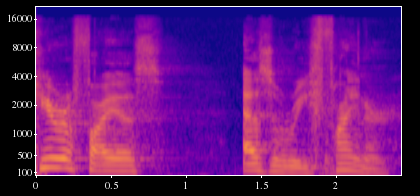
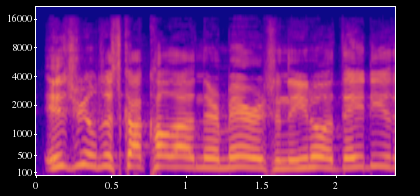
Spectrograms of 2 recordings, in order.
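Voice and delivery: louder, higher, fast preaching; building preaching; 5 semitones higher, 6 dB louder, faster than usual. Acted. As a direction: drive the point home with rising energy. Sermon building intensity.

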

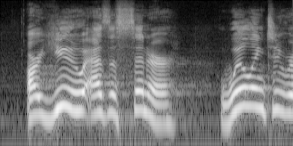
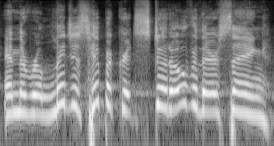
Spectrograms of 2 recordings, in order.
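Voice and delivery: ordinary talk, nothing marked

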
